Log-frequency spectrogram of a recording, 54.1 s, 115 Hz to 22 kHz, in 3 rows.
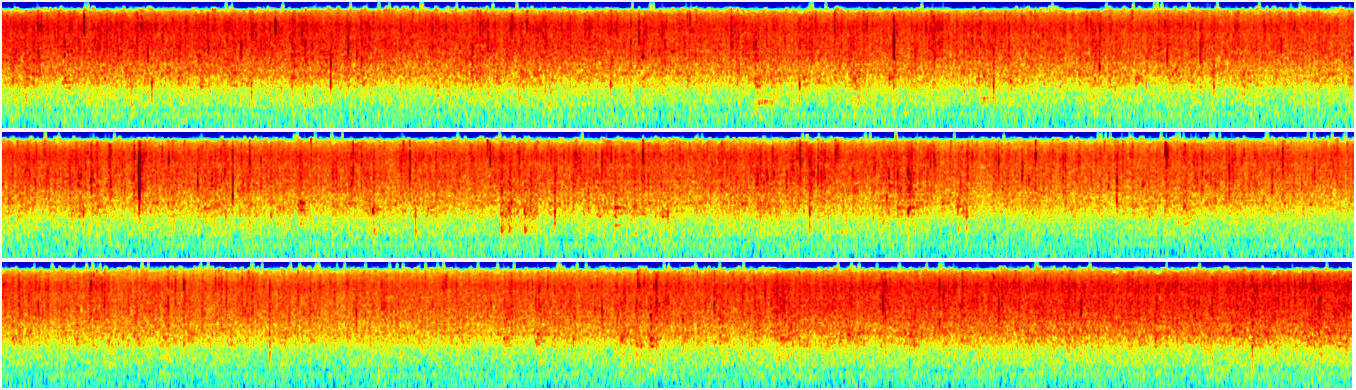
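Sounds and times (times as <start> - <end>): raindrops hitting: 0.0 - 17.0, 17.9 - 40.8
steady rain hissing: 0.0 - 54.0.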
